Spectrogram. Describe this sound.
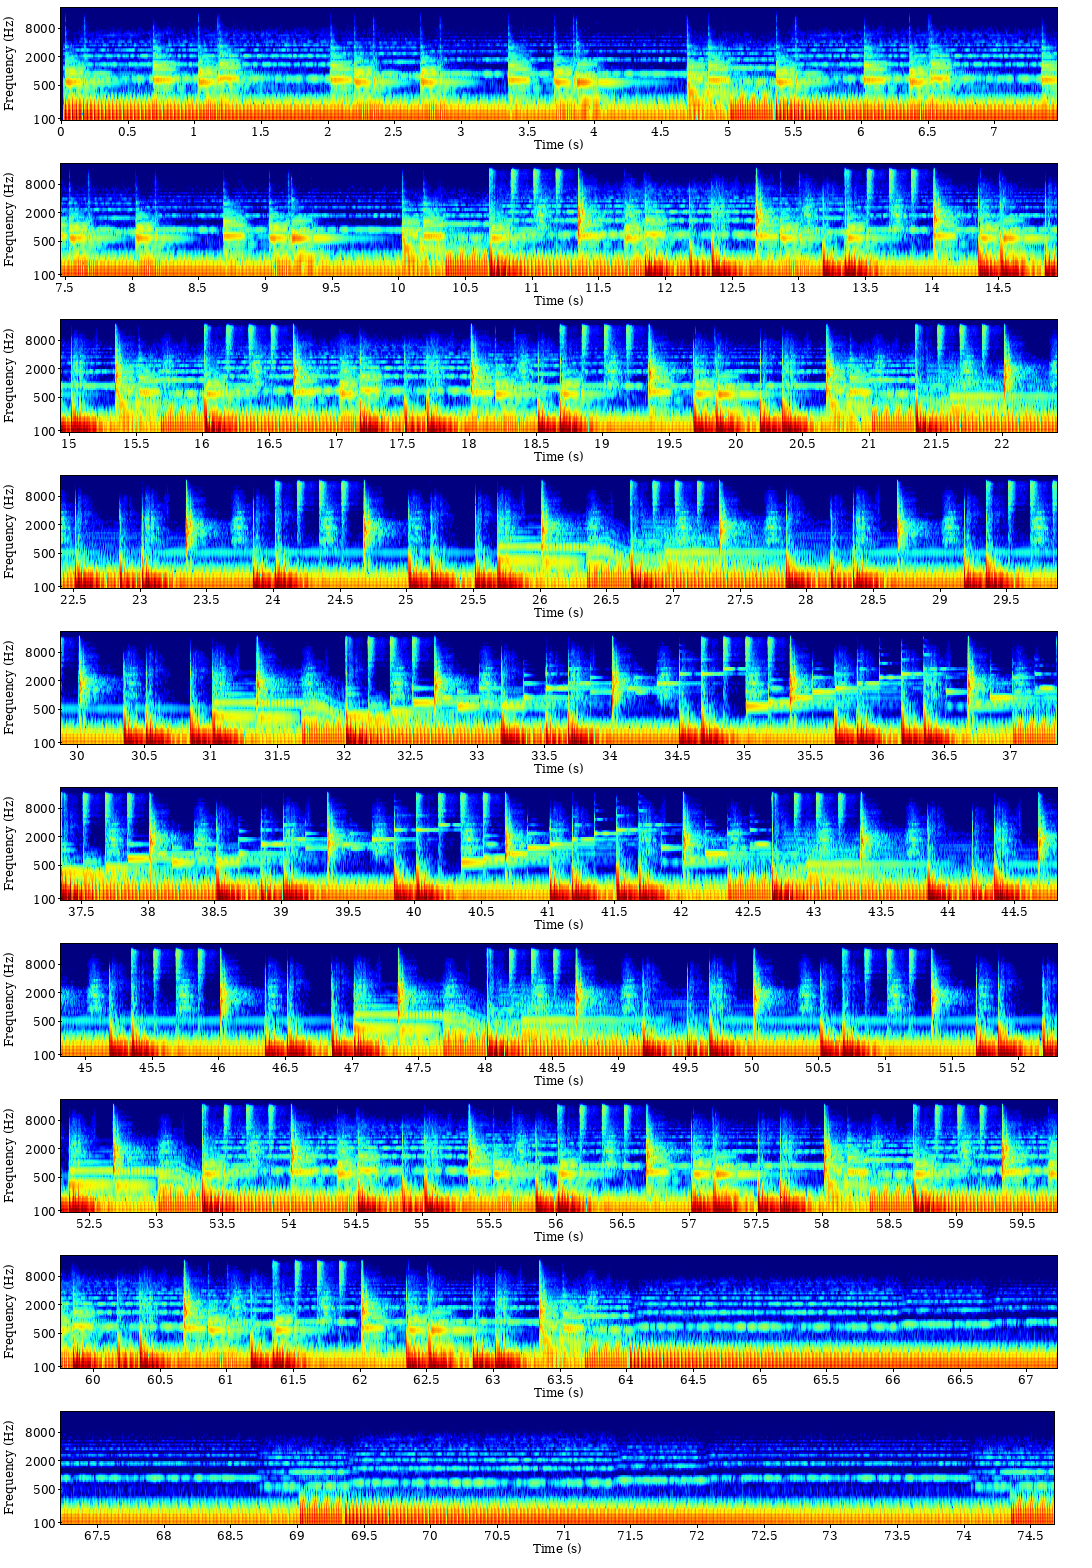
Hip Hop BACKGROUND
Made sound with Magix Music Maker. This is a very laid back sound. It may be too long.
